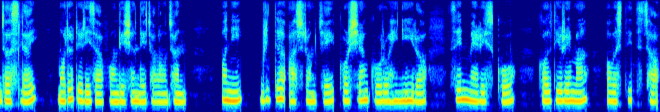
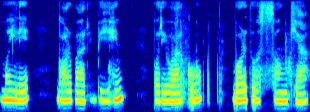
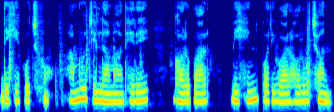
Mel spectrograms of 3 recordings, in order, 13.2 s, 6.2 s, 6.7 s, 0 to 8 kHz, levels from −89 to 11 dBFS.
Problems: background sounds at intervals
